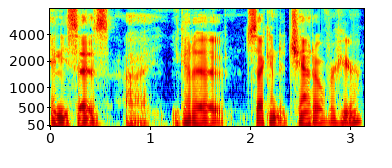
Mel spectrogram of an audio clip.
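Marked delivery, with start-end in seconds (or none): 1.2-3.1 punctuated, soft but firm put-on voice, quieter. Retelling what a man at a women's session said: soft but firm Mike Pence-like delivery. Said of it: "he sounds a lot like Mike Pence".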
